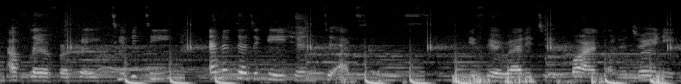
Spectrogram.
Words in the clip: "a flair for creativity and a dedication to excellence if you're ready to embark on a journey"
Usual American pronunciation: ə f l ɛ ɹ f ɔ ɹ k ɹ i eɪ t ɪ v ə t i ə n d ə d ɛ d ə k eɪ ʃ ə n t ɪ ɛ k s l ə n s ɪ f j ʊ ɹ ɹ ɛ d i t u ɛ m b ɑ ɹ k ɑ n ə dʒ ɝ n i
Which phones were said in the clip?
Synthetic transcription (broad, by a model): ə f l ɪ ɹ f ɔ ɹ k ɹ i eɪ t ɪ v ə t i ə n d ə d ɛ d ə k eɪ ʃ ə n t ɪ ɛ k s ə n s ɪ f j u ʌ ɹ ɛ d i t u ɛ m b ɑ ɹ k ɑ n ə dʒ ɝ n i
